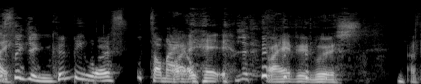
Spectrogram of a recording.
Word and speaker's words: Tom Ale: Or you put his two names together in tamale. I mean, tamale. Tamale. Hot tamale. And that's exactly how you say his name, Ale. I mean, I don't think you'd ever do a say my name for a guy who's got like 3 letters in his first name and then 3 letters in his surname, but there you go. Tom Ale. Not LA.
